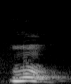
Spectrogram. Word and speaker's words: nous: Like here I use nous. Nous means we. S is silent here.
